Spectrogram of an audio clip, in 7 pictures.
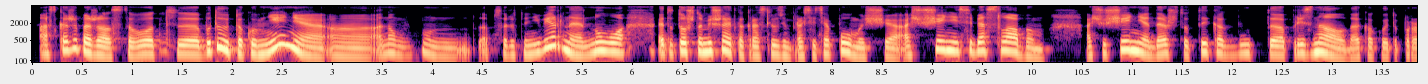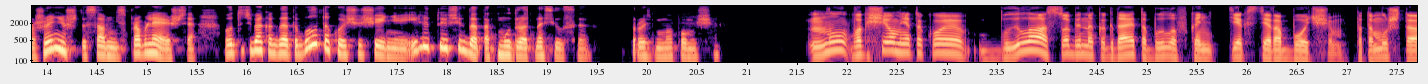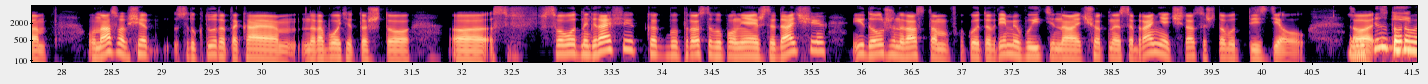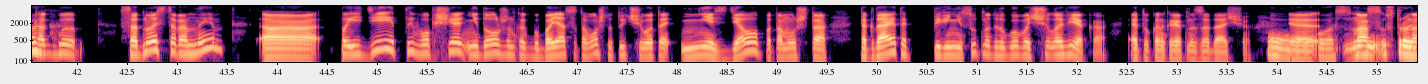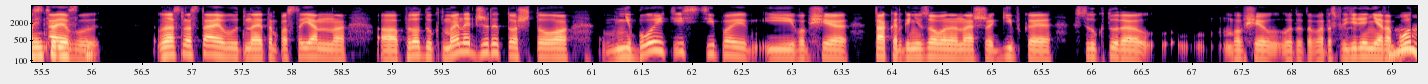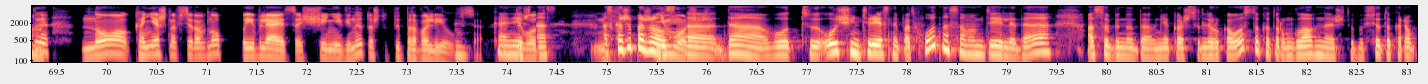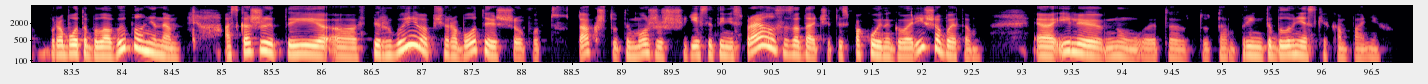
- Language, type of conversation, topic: Russian, podcast, Как ты просишь помощи у других людей?
- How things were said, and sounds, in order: exhale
